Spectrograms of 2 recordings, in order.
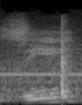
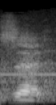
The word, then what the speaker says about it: Z: where you live uh in America they call it Z in Canada they call it Zed and the way you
